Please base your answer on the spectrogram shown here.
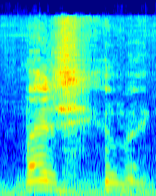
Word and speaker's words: imagina: I'm looking at is the quality of the vowel in the second syllable, imagina. Paying attention to how much of an E versus an I, or somewhere in there it is, and tuning that.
